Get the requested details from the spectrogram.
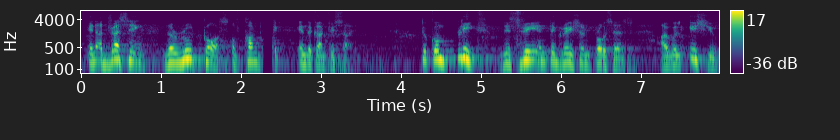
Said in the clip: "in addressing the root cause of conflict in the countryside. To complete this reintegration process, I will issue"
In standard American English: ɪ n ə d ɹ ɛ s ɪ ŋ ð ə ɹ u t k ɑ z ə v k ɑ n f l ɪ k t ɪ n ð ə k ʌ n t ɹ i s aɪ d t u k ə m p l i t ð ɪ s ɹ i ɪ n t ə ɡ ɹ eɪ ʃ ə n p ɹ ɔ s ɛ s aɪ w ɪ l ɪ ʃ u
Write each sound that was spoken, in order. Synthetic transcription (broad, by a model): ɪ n ə d ɹ ɛ s ɪ ŋ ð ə ɹ u t k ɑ s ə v k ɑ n f l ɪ k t ɪ n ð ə k ʌ n t ɹ i s aɪ d t u k ə m p l i t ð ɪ s ɹ i ɪ n t ə ɡ ɹ eɪ ʃ ə n p ɹ ɔ s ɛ s aɪ w ɪ l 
